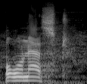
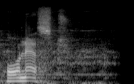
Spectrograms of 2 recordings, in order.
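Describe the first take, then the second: First: The word begins with a vowel sound. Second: The word begins with an h sound. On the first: The speaker calls it right. "इसमें एच हमारा silent होता है तो ये बनता" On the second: The speaker calls it wrong. "जो लोग सही से अगर इंग्लिश नहीं जानते हैं वो इसे पढ़ेंगे"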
